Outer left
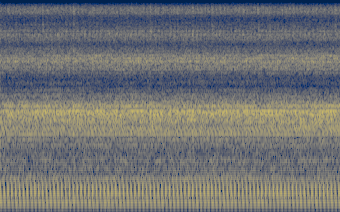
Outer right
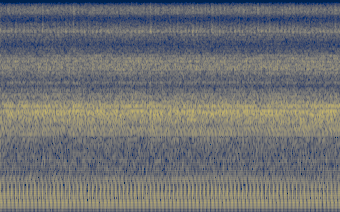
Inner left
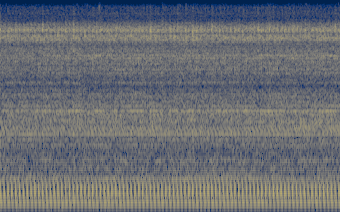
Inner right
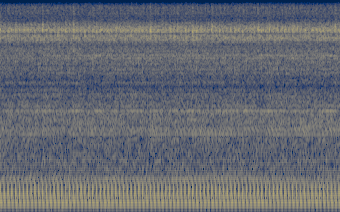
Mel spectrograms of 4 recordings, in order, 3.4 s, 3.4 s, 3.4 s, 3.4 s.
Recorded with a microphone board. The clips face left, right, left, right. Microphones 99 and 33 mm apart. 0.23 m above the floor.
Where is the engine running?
15° left (ahead or behind), 1.3 m.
